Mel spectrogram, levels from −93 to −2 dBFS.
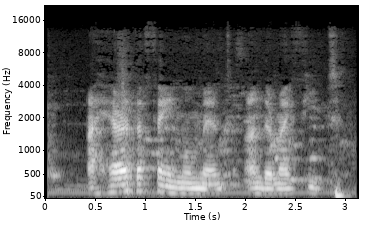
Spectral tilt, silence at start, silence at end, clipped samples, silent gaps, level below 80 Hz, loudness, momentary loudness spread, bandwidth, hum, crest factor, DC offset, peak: -7 dB/octave; 0.05 s; 0.1 s; under 0.1%; none; -32 dBFS; -16 LUFS; 11 LU; 13 kHz; none; 16 dB; under 0.1%; 0 dBFS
